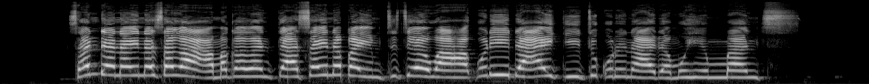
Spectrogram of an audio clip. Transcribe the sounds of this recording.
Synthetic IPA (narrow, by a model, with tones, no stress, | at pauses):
sɐ˦nda˨na˦jnɐ˦sɐ˦ɾaː˨ʔa˨mɐ˦kɐ˦ɾɐ˦ntaː˦sa˦jna˦ɸɐ˨hɪ˨mt͡ʃi˦t͡ʃeː˦˨waː˨ha˨kʷʼʊ˦ɽiː˦da˨ʔa˦jkʲiː˨tʊ˦kʷʼʊ˨ɽnaː˨da˨mʊ˦hɪ˦mːɐ˦nt͡ʃi̥ː˨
